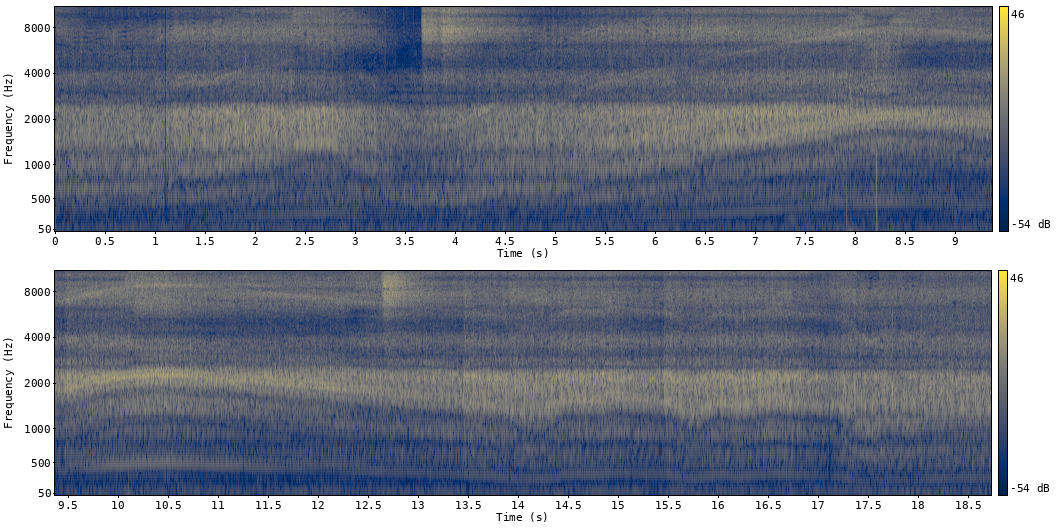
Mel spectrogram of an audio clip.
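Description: A bus engine hums and rises and falls in pitch as the bus speeds up and slows down.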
